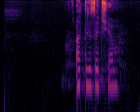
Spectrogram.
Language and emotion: Russian, neutral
